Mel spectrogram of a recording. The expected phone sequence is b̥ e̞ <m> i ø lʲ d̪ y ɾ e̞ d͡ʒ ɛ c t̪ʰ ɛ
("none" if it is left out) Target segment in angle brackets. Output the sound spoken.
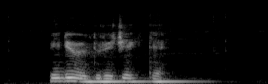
n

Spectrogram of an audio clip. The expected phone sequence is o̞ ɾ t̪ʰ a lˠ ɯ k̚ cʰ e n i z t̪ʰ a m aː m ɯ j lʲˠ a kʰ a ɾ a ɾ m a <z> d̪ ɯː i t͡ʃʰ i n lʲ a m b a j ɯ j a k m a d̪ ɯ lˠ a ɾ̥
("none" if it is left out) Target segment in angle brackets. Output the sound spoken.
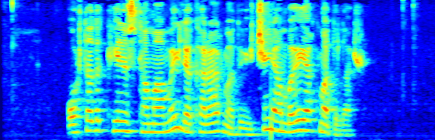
none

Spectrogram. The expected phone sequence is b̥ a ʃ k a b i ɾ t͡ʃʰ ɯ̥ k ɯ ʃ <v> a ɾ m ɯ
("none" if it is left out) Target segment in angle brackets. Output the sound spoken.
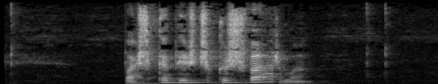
v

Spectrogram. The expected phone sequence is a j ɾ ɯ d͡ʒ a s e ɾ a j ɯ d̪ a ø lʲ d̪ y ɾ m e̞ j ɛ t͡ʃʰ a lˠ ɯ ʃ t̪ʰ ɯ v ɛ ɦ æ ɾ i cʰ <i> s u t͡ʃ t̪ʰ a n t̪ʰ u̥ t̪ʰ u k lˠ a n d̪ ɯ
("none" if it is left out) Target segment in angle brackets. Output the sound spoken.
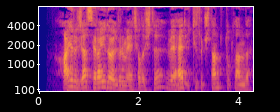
i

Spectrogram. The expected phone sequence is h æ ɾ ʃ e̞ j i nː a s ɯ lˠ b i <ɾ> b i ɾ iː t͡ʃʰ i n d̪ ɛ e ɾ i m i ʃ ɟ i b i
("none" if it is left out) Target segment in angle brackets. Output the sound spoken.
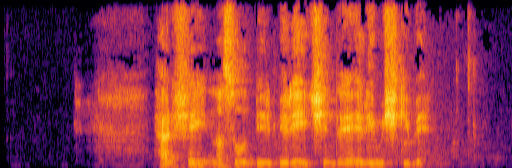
ɾ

